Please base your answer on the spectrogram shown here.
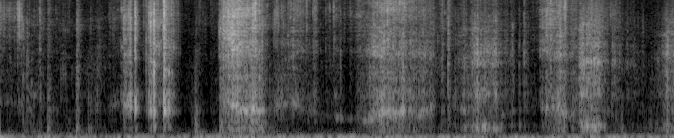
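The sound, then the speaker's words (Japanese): Crunching and chewing of a dark, deeply cracked rice cracker (okaki), with several crisp, fairly loud bites and grinding chews spaced irregularly, and no talk. “これ普通のおかきよりも結構噛み応えというか”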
